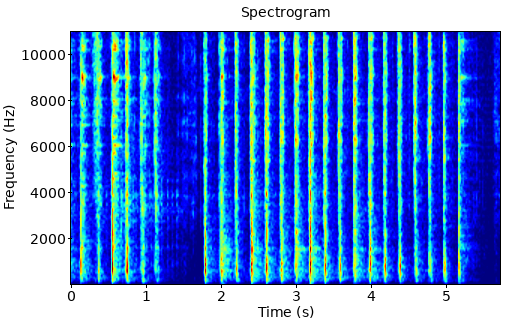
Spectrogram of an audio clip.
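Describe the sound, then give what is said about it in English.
A knife chops onions, ready for a beef stir-fry in a wok. Crisp, sharp knocks land in a short run, pause briefly, then resume as a long, even, brisk series of many chops, with no talk. “And before you put in the beef, cut some onions first.”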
